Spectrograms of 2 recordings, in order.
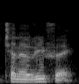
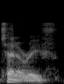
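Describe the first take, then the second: First: The name is pronounced the Spanish local way. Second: The name is pronounced the English way. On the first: This is how people on the island say it. "the locals pronounce this Tenerife" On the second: This is how English speakers usually say it. "we're also used to calling it Tenerife"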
